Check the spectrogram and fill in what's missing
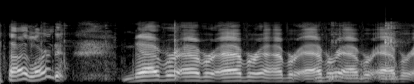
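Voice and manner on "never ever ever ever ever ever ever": loud, high NEVER, then hammered EVERs gradually easing down; emphatic repetition. Real, not acted. Teller driving home the lesson he learned, emphatic repetition. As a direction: hammer every "ever" after a loud "Never".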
